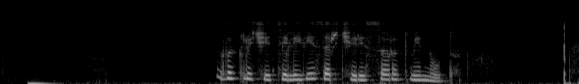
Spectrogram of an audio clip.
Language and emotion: Russian, neutral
